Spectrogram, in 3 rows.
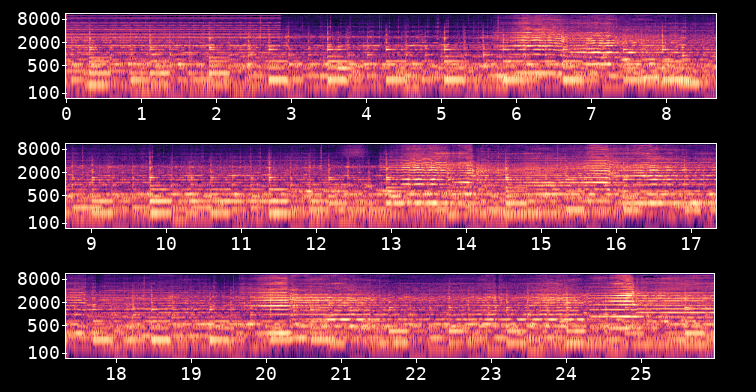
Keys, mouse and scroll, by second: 1.1-6.5 drag, 15.7 click, 18.0 drag, 18.9 click, 21.6 click, 23.1-25.9 middle drag.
